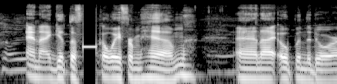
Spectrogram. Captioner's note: beep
